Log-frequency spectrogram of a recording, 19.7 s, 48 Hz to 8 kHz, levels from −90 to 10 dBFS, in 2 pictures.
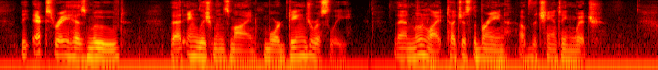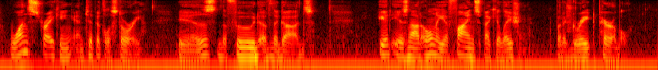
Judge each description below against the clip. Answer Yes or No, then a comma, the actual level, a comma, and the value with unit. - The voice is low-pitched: Yes, low, 115 Hz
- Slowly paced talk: Yes, slow, 125 wpm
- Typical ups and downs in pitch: Yes, average, 3.1 semitones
